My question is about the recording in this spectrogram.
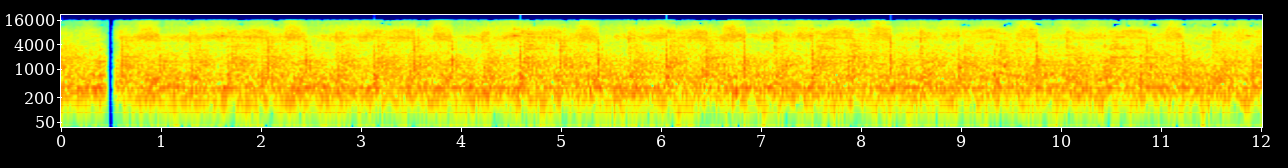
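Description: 600-horsepower Snow gas engine running: a steady, loud mechanical clatter of rapid clicks and knocks. The sound cuts out for an instant about half a second in.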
